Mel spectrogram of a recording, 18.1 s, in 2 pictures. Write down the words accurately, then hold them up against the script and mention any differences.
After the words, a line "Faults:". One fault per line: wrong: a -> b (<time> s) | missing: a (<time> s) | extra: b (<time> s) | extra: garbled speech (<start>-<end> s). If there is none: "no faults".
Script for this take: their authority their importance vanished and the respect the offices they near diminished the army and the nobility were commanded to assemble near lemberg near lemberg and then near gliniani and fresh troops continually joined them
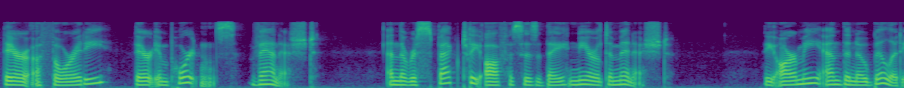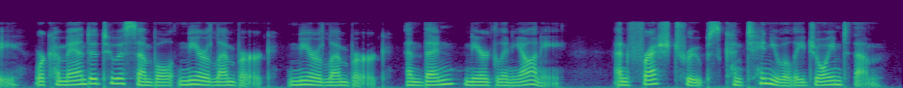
their authority their importance vanished and the respect the offices they near diminished the army and the nobility were commanded to assemble near lemberg near lemberg and then near gliniani and fresh troops continually joined them
Faults:
no faults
